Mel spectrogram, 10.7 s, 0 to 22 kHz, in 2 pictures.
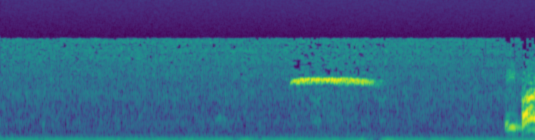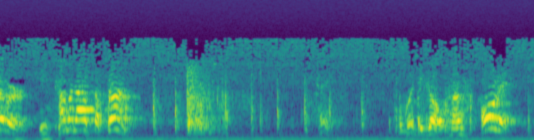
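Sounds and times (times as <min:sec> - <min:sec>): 
steady hiss and low hum: 0:00.0 - 0:10.6
shrill whistle blast: 0:02.9 - 0:03.9
speech: 0:05.1 - 0:06.8, 0:09.4 - 0:10.6.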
